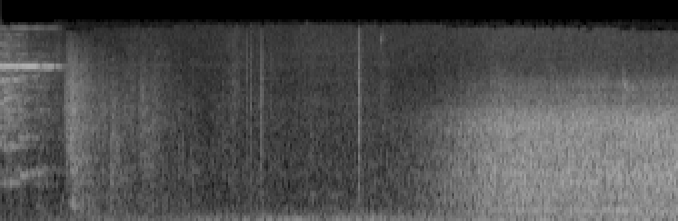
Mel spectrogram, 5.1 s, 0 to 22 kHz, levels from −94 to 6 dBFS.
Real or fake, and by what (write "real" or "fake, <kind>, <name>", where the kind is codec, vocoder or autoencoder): real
